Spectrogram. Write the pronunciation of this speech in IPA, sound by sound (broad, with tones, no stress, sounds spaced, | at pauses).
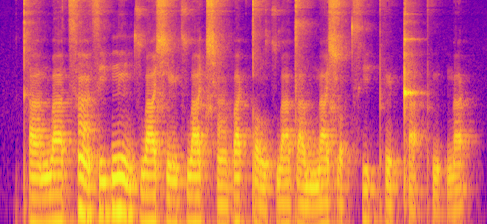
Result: kʰ a˧ n̪ w a˧ t͡sʰ ã˥˧ s i˦ ʔ n̪ ĩ˥˧ m t͡s w a˧ ɕ ẽ˧ t͡s w a˦ t͡ɕʰ ã˧ p a˦ k̚ t̪ ɔ˨˩ ŋ t͡s w a˧ t̪ a˧ w n̪ a˧ ɕ ɔ˨ t̚ t͡sʰ i˦ ʔ pʰ ẽ˨ p̚ kʰ a˨ ʔ pʰ ĩ˨ p̚ n̪ a˦ k̚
